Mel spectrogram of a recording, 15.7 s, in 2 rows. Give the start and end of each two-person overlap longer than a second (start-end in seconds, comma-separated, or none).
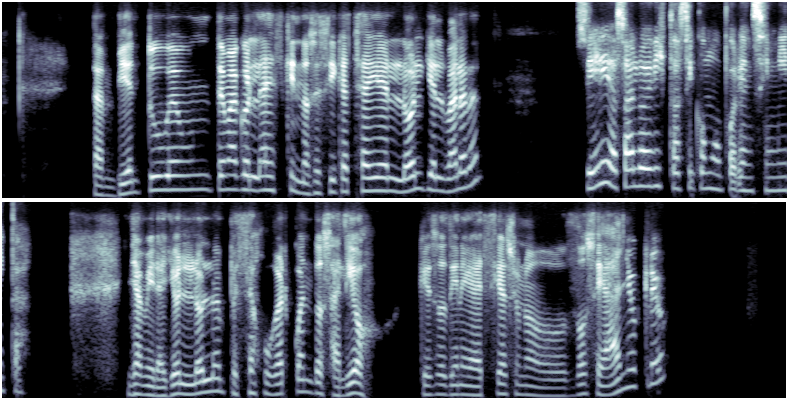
none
